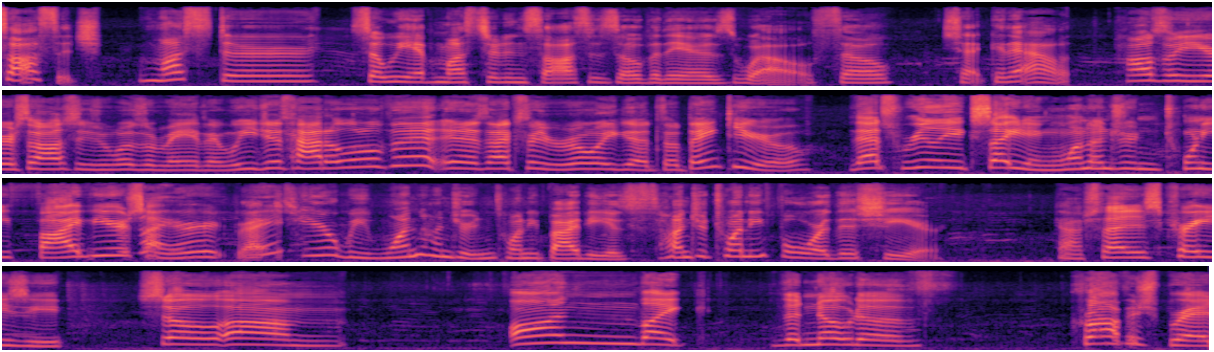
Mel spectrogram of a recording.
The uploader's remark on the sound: this episode we are live at Jazz Fest!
